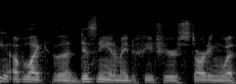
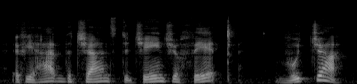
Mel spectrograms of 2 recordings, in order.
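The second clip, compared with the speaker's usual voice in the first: amateur, attempted put-on Scottish accent; 4 semitones higher than usual. Speaker repeats a line, trying it again in an attempted scottish accent. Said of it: "like a Scottish accent?".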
